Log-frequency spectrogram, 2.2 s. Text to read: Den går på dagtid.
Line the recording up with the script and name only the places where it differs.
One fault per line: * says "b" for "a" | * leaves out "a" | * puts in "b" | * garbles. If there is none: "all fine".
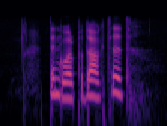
all fine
